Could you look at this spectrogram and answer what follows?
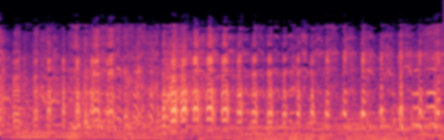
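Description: Men laughing hard in quick repeated bursts that begin about a second in, over background music with steady held notes.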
